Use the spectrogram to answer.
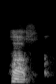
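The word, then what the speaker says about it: hough: How do you pronounce the word H-O-U-G-H? Huff.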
